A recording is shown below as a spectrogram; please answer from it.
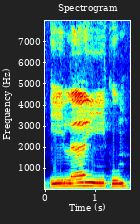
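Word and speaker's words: إليكم: Huruf ya di antara sifatnya itu dia lembut. Lin. Ilaikum. Ilaikum. Jadi ee angkatannya ataupun ayunannya itu sama seperti mad thobi'i. Kalau durasinya ilaikum ilaikum seperti itu ya. Lembut. Ilaikum jangan kasar.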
